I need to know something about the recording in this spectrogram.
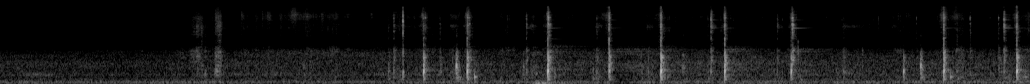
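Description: Light, irregular metallic clicks and taps, about a dozen, starting a few seconds in, as a coil return spring is hooked onto the turbo wastegate actuator rod by hand.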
